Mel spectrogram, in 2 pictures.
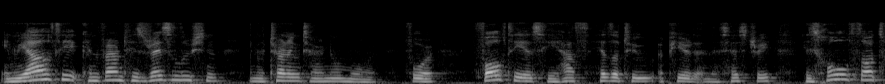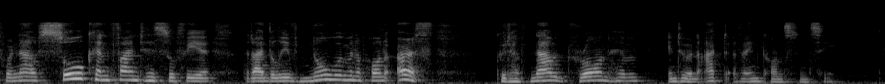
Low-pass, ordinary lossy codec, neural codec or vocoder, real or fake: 7.2 kHz; MP3, 48 kbps; none; real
